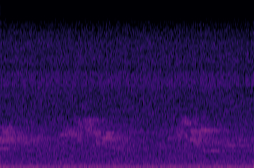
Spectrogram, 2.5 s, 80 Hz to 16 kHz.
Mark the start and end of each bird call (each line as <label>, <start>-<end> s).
Red-eyed Vireo (Vireo olivaceus), 0.0-2.5 s
Scarlet Tanager (Piranga olivacea), 0.0-2.5 s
